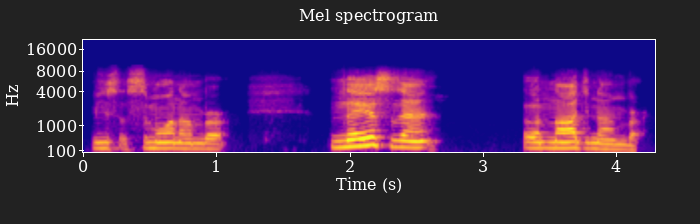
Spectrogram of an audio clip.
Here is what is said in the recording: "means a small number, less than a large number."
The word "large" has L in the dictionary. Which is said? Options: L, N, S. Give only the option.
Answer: N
